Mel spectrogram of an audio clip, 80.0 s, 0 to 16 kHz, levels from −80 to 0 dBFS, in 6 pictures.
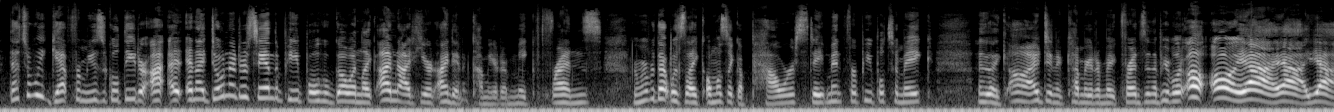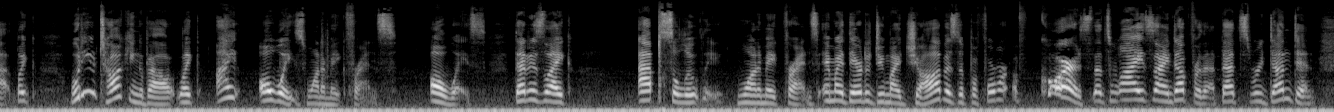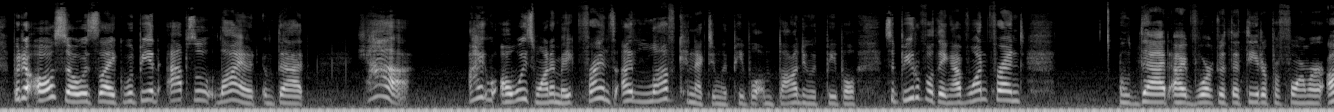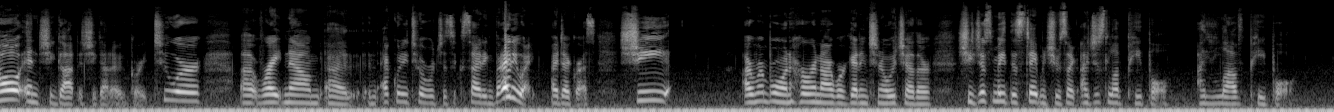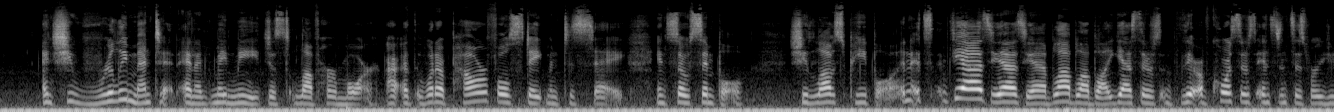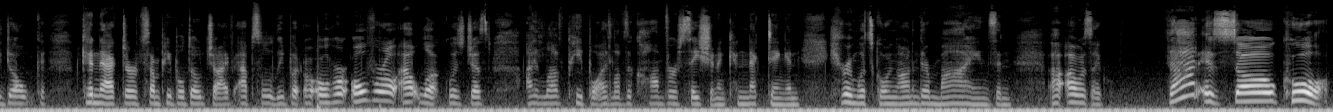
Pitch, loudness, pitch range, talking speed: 230 Hz, -23 LUFS, 200-270 Hz, 210 wpm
